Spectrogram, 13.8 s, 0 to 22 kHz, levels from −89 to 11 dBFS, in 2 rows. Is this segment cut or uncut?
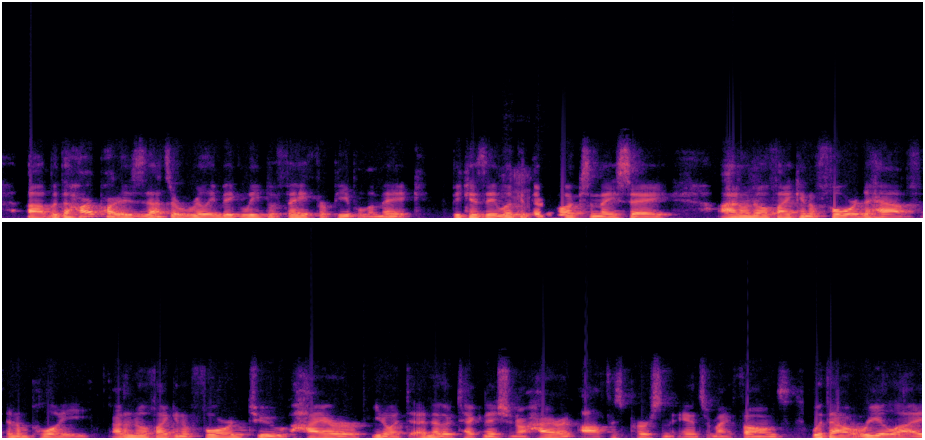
cut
